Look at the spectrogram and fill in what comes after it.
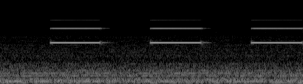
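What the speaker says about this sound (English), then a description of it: "we waited for the 3 extra little beeps" A chamber vacuum sealer gives three evenly spaced electronic beeps one after another, each lasting about half a second, over a low mechanical hum.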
